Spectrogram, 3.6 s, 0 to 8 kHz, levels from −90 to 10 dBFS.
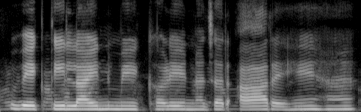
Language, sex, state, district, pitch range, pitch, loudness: Hindi, female, Jharkhand, Palamu, 225-235 Hz, 230 Hz, -17 LUFS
